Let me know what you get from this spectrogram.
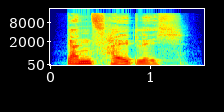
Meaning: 1. integral, integrated 2. holistic
- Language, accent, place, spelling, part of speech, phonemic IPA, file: German, Germany, Berlin, ganzheitlich, adjective, /ˈɡant͡shaɪ̯tlɪç/, De-ganzheitlich.ogg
